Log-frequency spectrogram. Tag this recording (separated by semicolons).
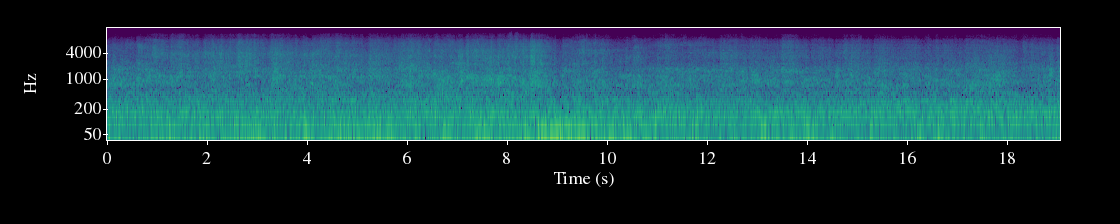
steam; train; loop; locomotive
